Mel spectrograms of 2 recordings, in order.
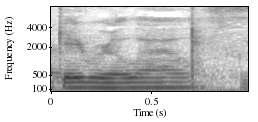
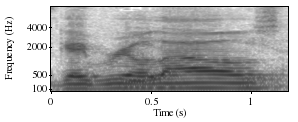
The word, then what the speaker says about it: Gabrielle Lyles: with Gabrielle Lyles hey hey hey did I pronounce that right Gabriel Lyles Gabriel Lyles and my lady K I don't know your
